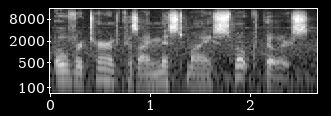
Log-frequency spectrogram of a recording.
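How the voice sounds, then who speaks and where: Playing a flight simulator, this man explains each step as he goes, keeping the commentary casual and instructional. He speaks at medium pitch in an unhurried way, though heavy background noise fills the recording.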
